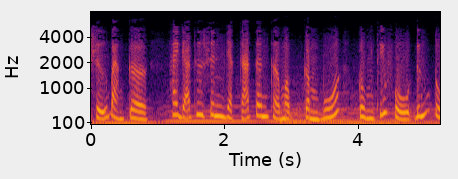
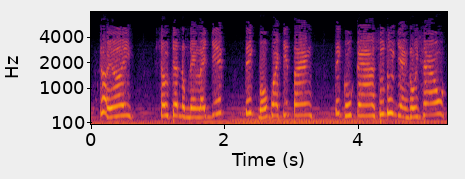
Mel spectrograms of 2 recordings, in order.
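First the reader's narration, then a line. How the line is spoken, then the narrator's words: Startled cry. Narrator (Vietnamese): Gã kép hát đang nằm dưới đất, giật mình la lên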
